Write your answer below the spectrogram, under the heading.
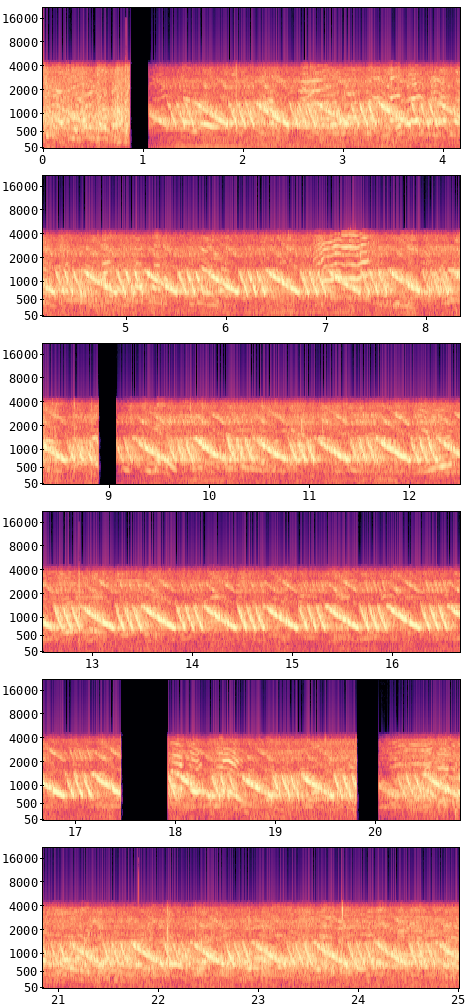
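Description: Fire engine siren wailing in a fast repeating pattern of falling sweeps, several a second. It cuts out briefly a few times.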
